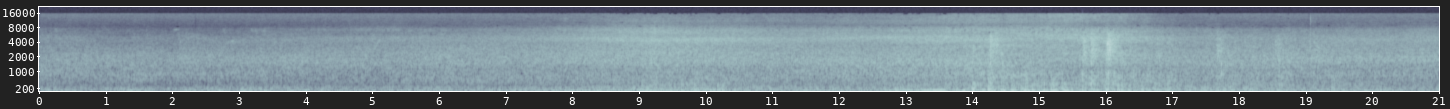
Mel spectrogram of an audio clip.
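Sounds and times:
freight train rumbling: 0.0s - 21.0s
sharp clacks of train wheels: 13.5s - 21.0s.

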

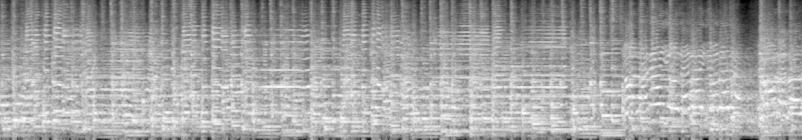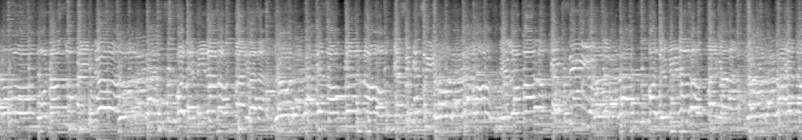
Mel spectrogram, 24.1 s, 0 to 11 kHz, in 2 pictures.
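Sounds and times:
trumpets: 0.0s - 10.2s
congas: 0.0s - 24.0s
salsa band playing: 0.0s - 24.0s.

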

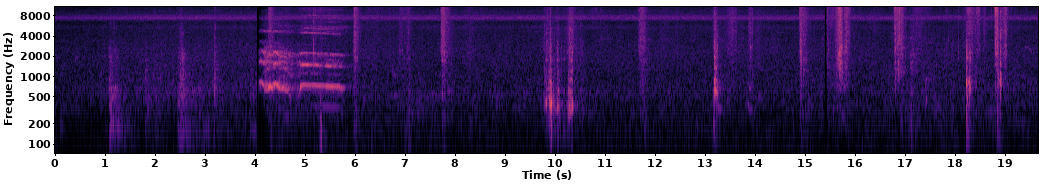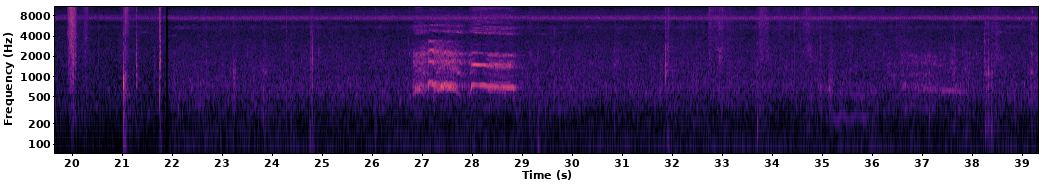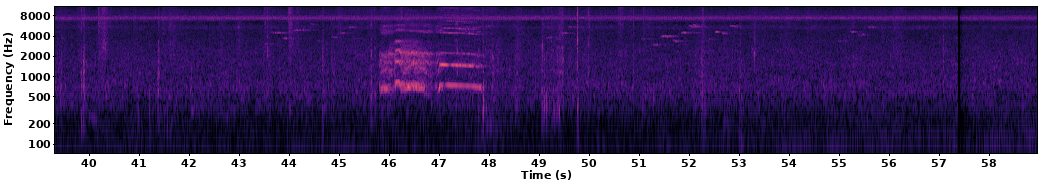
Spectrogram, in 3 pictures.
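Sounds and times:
rooster crowing: 4.1s - 6.0s, 26.8s - 29.1s, 36.3s - 38.0s, 45.8s - 48.0s.

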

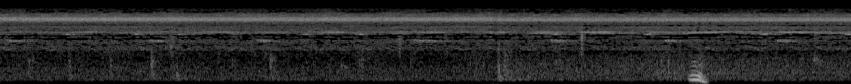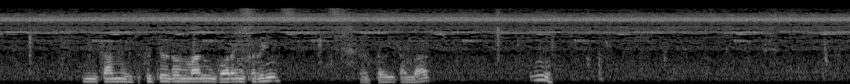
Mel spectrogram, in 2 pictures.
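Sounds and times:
insects trilling: 0.0s - 17.0s
faint ticks: 8.8s - 9.0s.

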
